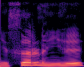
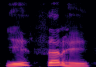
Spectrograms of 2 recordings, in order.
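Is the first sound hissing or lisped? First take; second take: hissing; lisped. First: The first sound is a hissing s. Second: The first sound is a soft lisped th. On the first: The speaker calls it wrong. "हम सा को सीन पढ़ लेते हैं" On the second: The speaker calls it right. "इस पर सीटी की आवाज़ नहीं आनी चाहिए।"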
